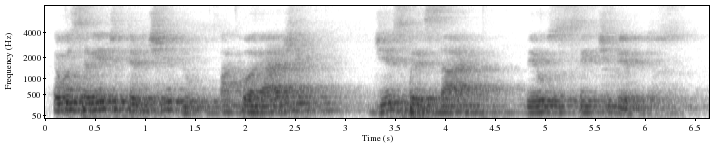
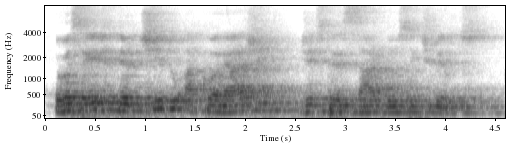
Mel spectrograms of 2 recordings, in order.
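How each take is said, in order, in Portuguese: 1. A frase é lida em ritmo mais lento. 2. A frase é lida em ritmo mais rápido.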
